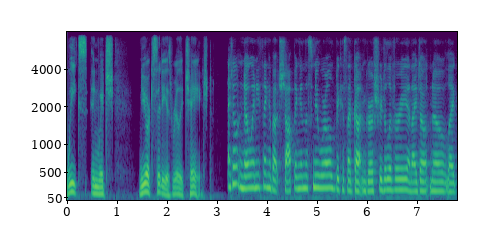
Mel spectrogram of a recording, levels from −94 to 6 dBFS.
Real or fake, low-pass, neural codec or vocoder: real; 7.2 kHz; none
